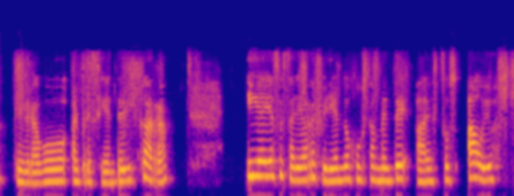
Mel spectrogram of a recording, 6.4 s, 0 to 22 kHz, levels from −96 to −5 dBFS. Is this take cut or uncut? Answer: uncut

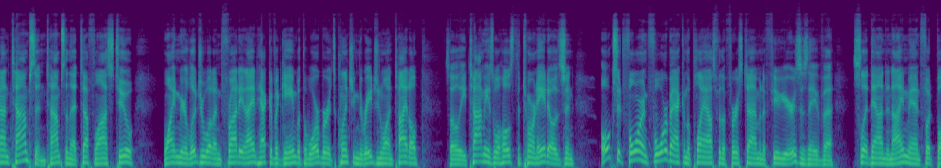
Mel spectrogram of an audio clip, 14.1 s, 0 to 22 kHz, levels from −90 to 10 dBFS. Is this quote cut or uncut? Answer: uncut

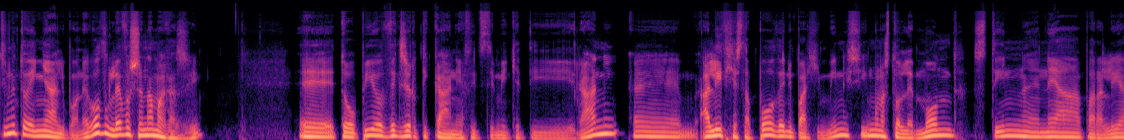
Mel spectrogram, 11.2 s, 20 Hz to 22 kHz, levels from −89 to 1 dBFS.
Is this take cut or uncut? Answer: uncut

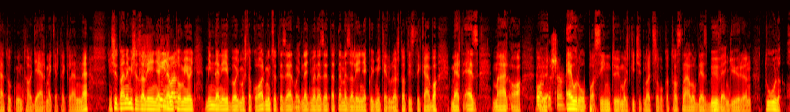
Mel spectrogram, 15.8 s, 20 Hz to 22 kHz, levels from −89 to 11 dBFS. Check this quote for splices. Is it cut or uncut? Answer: uncut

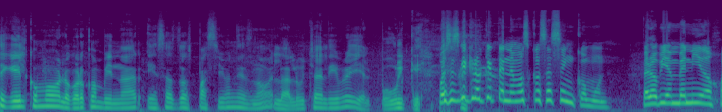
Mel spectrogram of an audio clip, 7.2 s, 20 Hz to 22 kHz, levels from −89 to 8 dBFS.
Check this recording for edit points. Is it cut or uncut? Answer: uncut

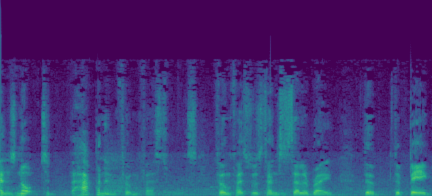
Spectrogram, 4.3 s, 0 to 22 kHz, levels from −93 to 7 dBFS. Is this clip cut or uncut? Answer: uncut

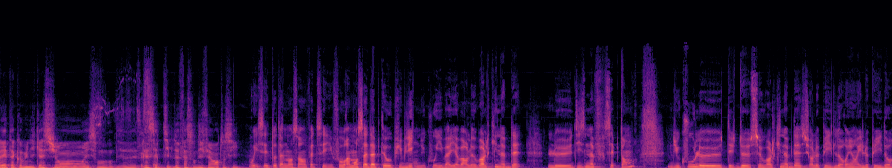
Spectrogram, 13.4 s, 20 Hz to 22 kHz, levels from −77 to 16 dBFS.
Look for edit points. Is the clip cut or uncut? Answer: cut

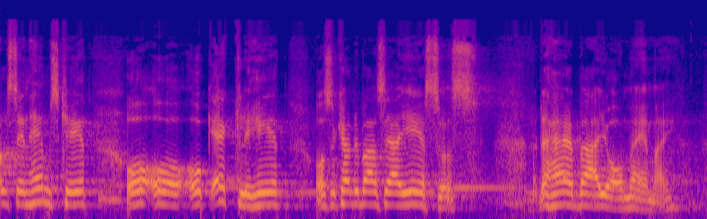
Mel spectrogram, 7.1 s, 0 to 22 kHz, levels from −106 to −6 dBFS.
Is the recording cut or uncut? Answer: uncut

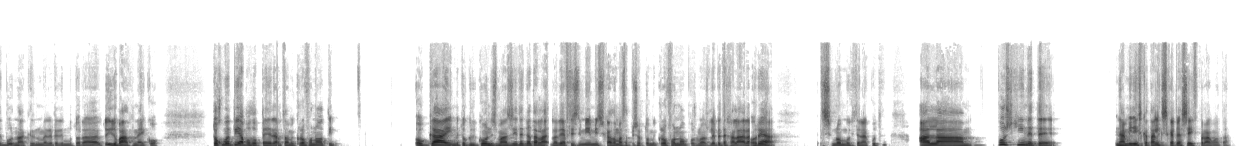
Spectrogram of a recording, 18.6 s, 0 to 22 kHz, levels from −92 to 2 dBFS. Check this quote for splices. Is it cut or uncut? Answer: cut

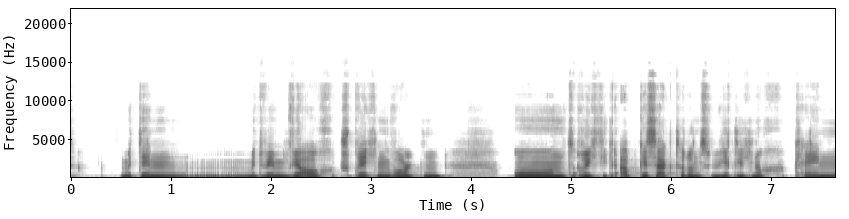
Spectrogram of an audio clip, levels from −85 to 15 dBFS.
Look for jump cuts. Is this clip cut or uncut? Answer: cut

